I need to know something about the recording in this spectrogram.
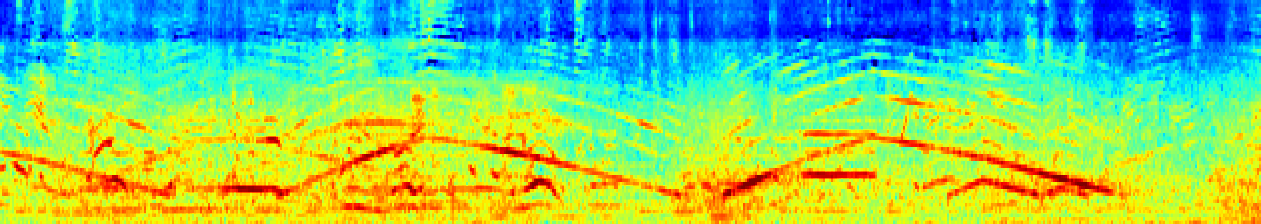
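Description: Several police sirens wailing at once, each slowly sweeping up and down in pitch and overlapping one another, over the chatter and shouting of a large street crowd.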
